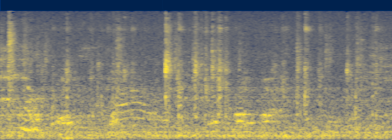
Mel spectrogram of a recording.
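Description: Rapid, irregular computer keyboard clatter comes from someone using the keyboard to play an Xbox game, the faint keystrokes ticking close by against quiet room noise, with some voice in the background.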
